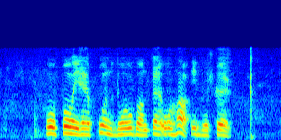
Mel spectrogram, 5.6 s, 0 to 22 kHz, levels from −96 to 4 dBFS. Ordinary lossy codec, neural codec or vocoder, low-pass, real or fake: Opus, 64 kbps; codec, 16 kHz, 0.8 kbps, ZipCodec; 5.4 kHz; fake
